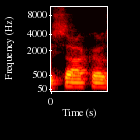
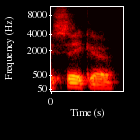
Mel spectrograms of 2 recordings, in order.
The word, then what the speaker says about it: Seiko: Some people say Sako, some say Seyiko. Yep. Seyo though, I would say is the watch.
